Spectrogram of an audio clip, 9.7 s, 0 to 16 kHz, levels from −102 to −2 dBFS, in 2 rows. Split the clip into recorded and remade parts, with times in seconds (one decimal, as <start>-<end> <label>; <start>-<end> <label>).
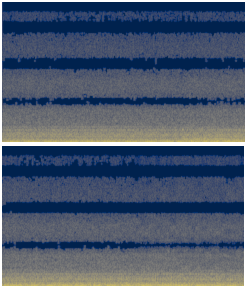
0.0-7.5 recorded; 7.5-9.7 remade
